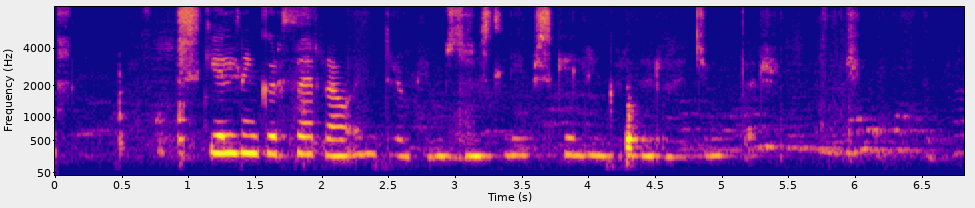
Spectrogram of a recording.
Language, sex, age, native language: Icelandic, female, 11, Icelandic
